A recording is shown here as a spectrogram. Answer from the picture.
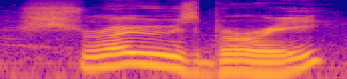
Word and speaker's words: Shrewsbury: So for those wondering where we are in Shrewsbury. That is how I'm pronouncing it, and that is how everyone from now on will pronounce it as well.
